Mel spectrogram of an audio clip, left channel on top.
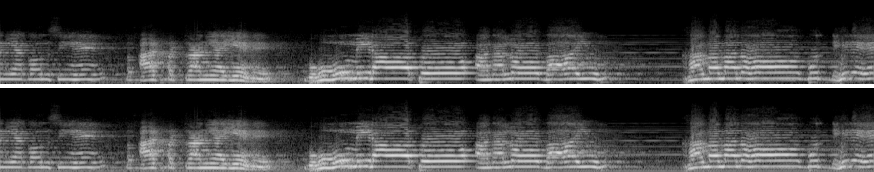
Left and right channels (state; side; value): noise; right; hum, 25 dB below the sound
